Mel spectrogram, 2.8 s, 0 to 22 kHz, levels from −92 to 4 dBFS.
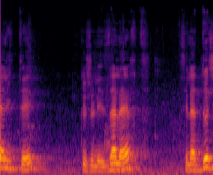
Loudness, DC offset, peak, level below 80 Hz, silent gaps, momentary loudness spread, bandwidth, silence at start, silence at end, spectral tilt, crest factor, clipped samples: -25 LUFS; under 0.1%; -6 dBFS; -52 dBFS; none; 19 LU; 12.5 kHz; 0 s; 0 s; -8 dB/octave; 18 dB; under 0.1%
